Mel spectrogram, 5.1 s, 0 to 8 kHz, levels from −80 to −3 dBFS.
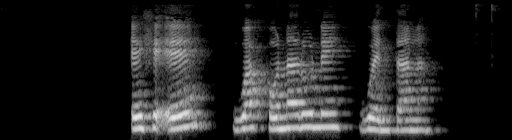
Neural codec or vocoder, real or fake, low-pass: none; real; 7.2 kHz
